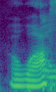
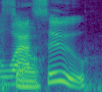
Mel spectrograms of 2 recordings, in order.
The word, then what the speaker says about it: Owasso: O-W-A-S-S-O. – Owosso. – Owosso.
